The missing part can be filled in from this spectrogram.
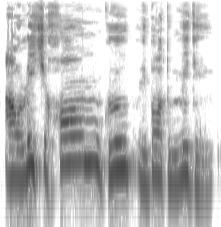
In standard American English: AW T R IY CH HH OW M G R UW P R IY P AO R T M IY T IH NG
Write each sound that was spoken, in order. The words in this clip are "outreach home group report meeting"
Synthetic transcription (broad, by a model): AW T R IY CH HH OW M G R UW P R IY B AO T M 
